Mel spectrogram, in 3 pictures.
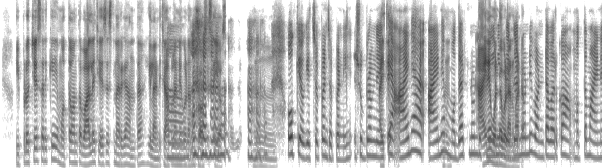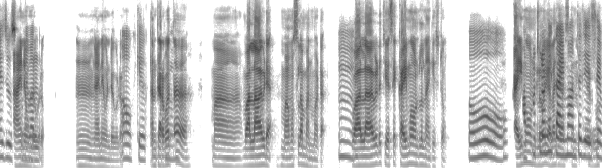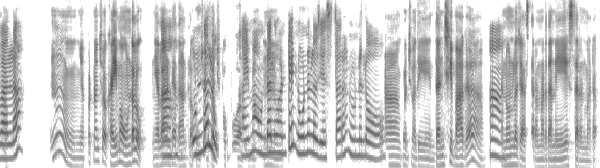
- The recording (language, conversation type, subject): Telugu, podcast, మీ చిన్నప్పటి ఆహారానికి సంబంధించిన ఒక జ్ఞాపకాన్ని మాతో పంచుకుంటారా?
- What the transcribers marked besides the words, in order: chuckle; in English: "క్లీనింగ్"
